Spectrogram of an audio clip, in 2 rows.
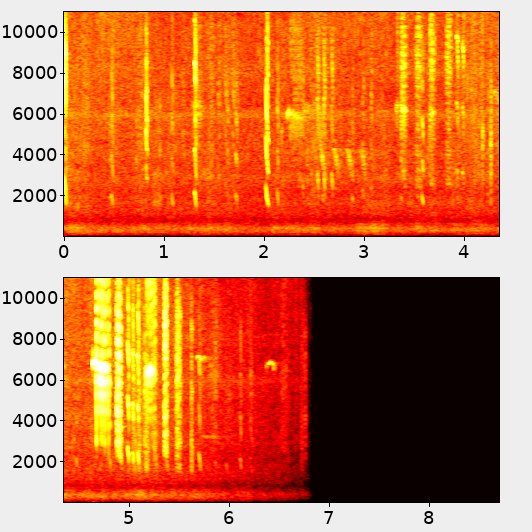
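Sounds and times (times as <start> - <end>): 
ruby-throated hummingbird: 0.0 - 6.8.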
